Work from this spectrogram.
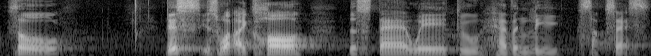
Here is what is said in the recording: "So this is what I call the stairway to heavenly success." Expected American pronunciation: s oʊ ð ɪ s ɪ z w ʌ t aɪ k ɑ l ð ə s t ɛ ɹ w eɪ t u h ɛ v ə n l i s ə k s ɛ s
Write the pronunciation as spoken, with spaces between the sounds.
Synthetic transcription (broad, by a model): s oʊ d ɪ s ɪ s w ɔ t aɪ k ɑ l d ə s t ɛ w eɪ t u h ɛ v ə n l i s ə k s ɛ s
